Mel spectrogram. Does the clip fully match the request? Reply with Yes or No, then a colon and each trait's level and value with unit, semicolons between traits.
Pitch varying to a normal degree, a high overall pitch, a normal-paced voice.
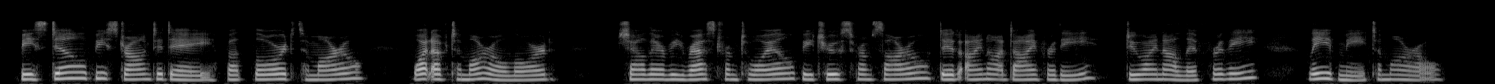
No: narrow, 1.6 semitones; high, 230 Hz; average, 165 wpm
